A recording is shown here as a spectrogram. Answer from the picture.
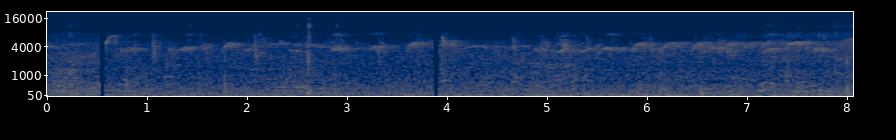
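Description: Small birds chirping repeatedly, faint, over a low steady background rumble. The sound cuts out for an instant twice.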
